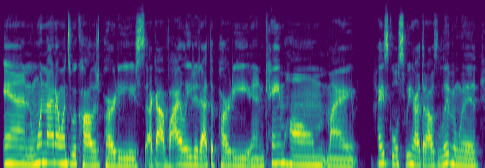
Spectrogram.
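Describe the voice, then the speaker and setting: Michigan woman on a podcast, kinda low voice, blunt and chatty, says like a lot. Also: steady tone, normal speed, few pauses, clear, resonant tone. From Michigan, USA. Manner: frank, chatty, heavy use of "like". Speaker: podcast guest. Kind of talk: candid interview storytelling.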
